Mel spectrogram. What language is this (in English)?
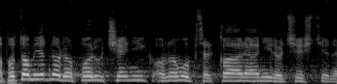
Czech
